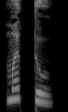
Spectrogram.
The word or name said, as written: ಮದು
